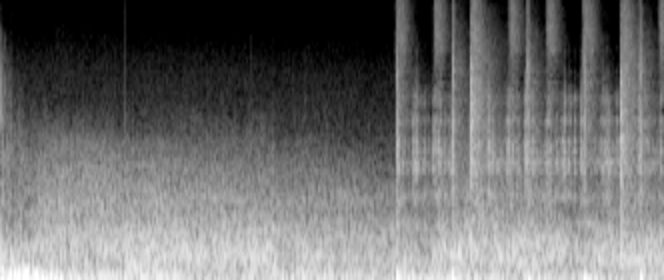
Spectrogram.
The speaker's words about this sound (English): You should experience lots of explosions with no body parts. Parents should be ready to cover their ears.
